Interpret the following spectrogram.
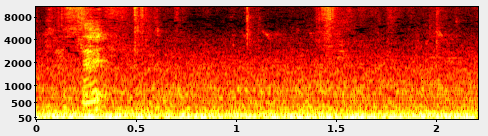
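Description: A woman says the command "Sit" once, then a steady low rumble with a few faint clicks.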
